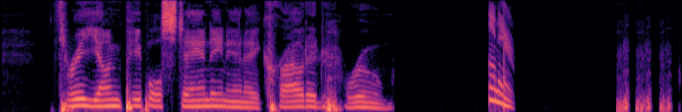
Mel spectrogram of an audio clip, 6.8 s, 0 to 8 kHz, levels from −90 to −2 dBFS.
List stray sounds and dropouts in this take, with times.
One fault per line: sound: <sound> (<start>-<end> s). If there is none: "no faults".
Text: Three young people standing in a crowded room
sound: chirp (4.9-5.2 s)
sound: laugh (6.2-6.7 s)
